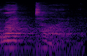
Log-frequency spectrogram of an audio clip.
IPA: ˈraɪt̚ ˈtaɪm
